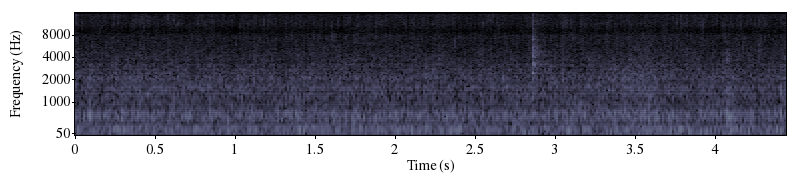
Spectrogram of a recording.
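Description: Black tea and pineapple pan gravy simmering as it reduces: a faint, steady bubbling, with one light click about three seconds in.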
